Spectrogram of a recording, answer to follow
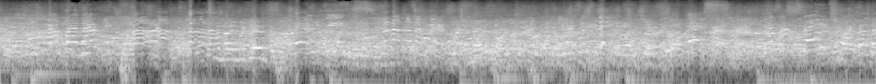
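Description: Crowd chatter in a packed nightclub: many people talking over one another in a steady, loud din of overlapping voices.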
